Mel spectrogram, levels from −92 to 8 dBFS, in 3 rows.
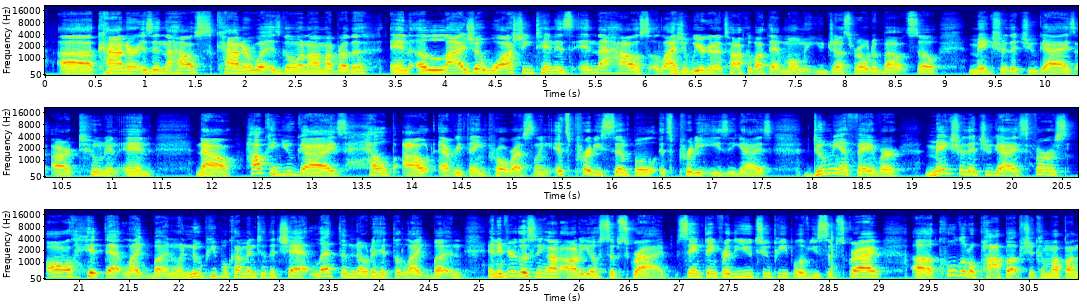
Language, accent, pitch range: English, American, 135-175 Hz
